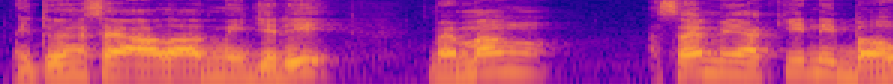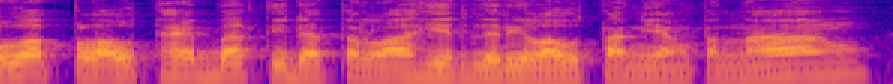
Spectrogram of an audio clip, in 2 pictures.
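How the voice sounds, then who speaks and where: A young man in his twenties from West Java speaks as an interview guest, his voice sitting a little high for a man. He tells his story earnestly and keeps turning to address the listeners in a motivational tone. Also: fairly even intonation, brisk, darkish tone. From Indonesia, West Java. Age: 20s.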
